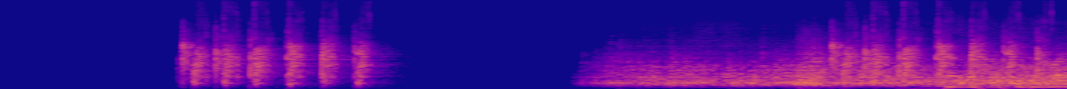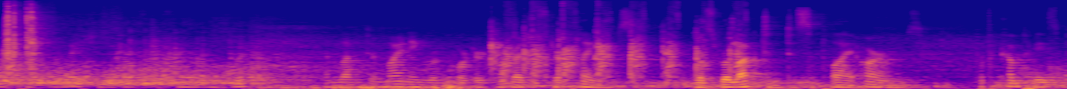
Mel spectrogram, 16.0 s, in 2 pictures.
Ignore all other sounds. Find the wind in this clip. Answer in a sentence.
The wind can be heard from 4.3 to 15.9 s.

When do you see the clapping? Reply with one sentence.
You can hear the clapping from 1.3 to 2.8 s, from 6.2 to 8.2 s and from 11.7 to 13.7 s.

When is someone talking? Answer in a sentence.
The talking can be heard from 7.0 to 15.9 s.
